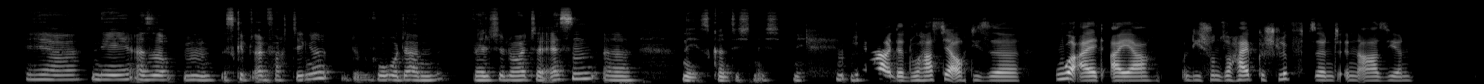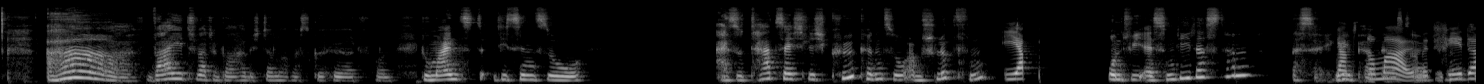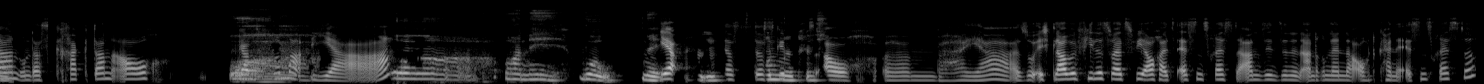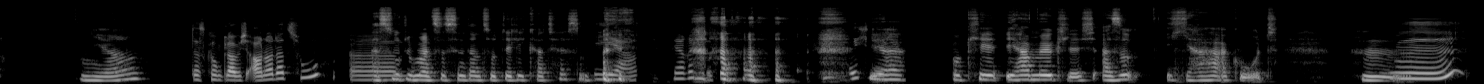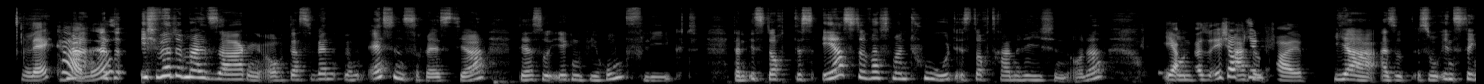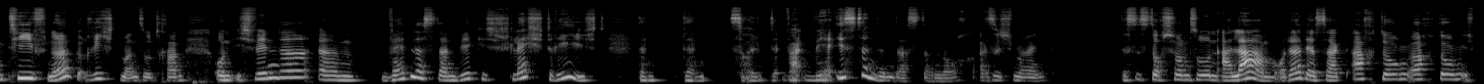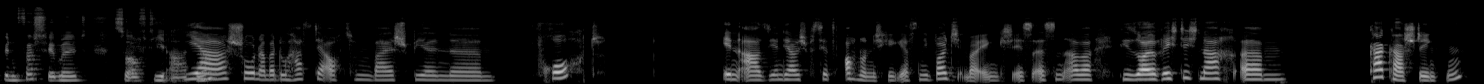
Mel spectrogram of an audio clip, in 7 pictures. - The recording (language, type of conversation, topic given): German, unstructured, Wie gehst du mit Essensresten um, die unangenehm riechen?
- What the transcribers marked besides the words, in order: anticipating: "Ah"; disgusted: "Oh, oh"; drawn out: "Oh, oh"; stressed: "Ja"; laugh; put-on voice: "Achtung, Achtung, ich bin verschimmelt!"; other background noise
